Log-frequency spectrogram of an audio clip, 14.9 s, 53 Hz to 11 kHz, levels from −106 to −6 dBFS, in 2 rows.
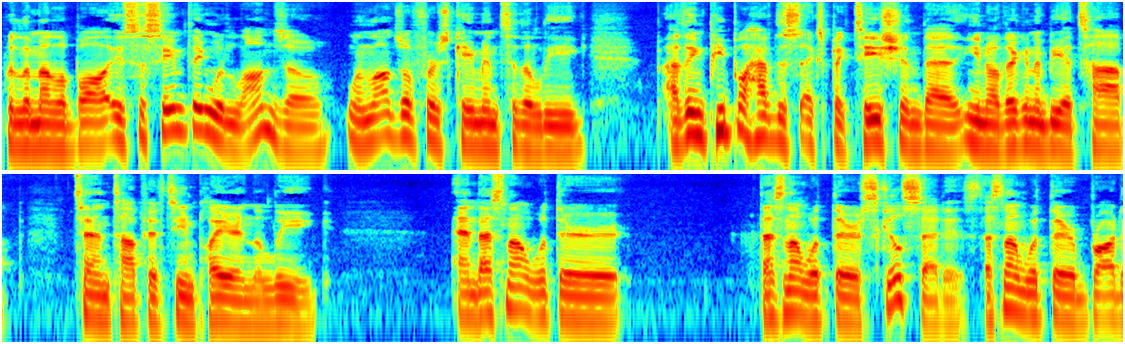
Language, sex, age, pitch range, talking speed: English, male, 20-39, 105-130 Hz, 220 wpm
